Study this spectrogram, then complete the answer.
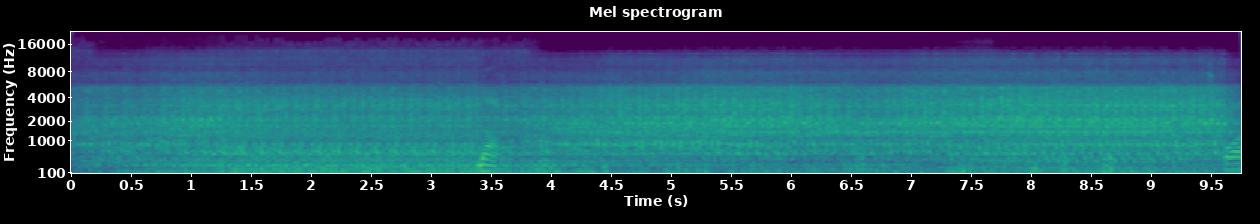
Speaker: Yeah, sounds good. Call a bit of a diesel knock, but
